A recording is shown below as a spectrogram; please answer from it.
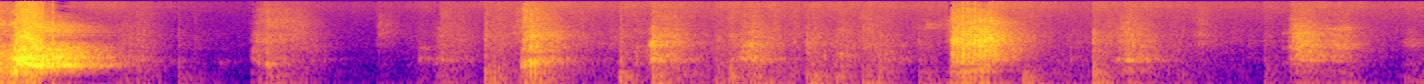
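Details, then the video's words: Agitated Staffordshire Bull Terrier female giving a loud sharp bark followed by quieter grumbling moans and whiny yelps spaced irregularly over several seconds. "Agitated Staffy makes funny noises"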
